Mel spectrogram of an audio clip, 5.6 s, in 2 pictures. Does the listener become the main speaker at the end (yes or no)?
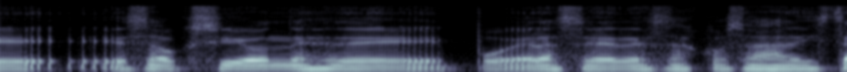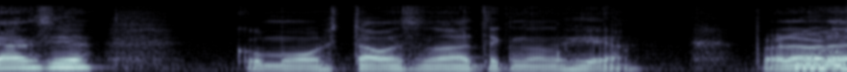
no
